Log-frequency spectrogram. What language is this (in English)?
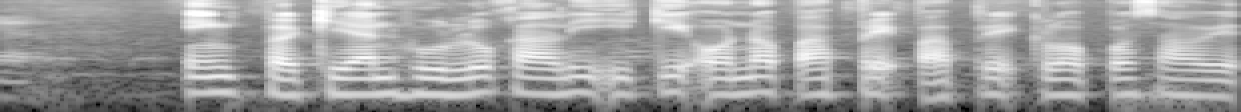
Javanese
